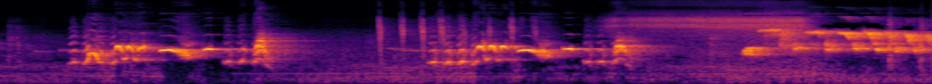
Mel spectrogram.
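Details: White-rumped shama giving two jumbled, warbling phrases separated by a pause, followed by a sustained, buzzy, high chatter.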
